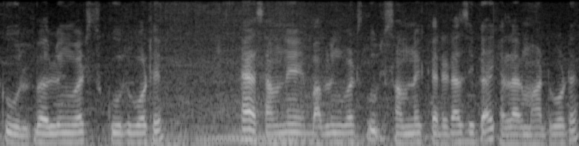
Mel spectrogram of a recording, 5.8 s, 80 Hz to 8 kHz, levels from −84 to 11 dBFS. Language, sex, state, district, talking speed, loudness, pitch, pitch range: Bengali, male, West Bengal, Purulia, 185 wpm, -22 LUFS, 135 Hz, 130-140 Hz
